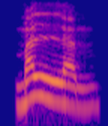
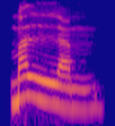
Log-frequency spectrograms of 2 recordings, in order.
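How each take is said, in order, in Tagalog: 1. Ang n ay nagsasama sa tunog ng dobleng l. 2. Ang n ay nagsasama sa tunog ng dobleng l.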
